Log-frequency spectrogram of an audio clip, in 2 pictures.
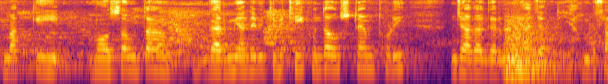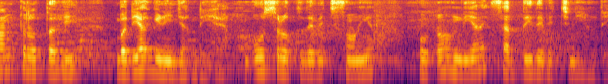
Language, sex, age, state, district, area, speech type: Punjabi, female, 60+, Punjab, Ludhiana, urban, spontaneous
